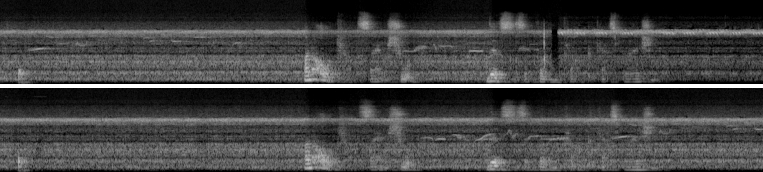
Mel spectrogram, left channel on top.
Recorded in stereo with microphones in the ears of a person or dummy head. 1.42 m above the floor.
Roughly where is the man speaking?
Left.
